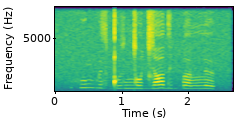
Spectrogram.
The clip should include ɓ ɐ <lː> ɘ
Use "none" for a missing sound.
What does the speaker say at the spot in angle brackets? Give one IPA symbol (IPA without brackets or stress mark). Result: lː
